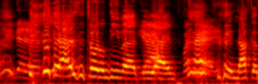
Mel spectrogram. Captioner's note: laughing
